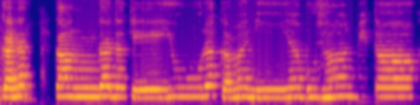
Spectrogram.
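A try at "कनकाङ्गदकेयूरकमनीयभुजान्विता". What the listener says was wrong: Bhagini, it is Kanakankada Keyura Kamaniya Bhujanvita. The Bha is Mahaprana.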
